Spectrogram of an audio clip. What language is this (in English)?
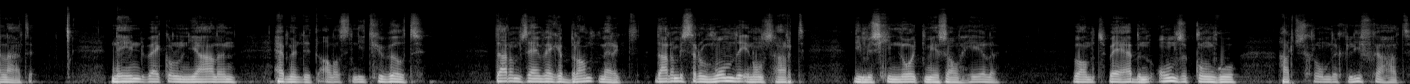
Dutch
